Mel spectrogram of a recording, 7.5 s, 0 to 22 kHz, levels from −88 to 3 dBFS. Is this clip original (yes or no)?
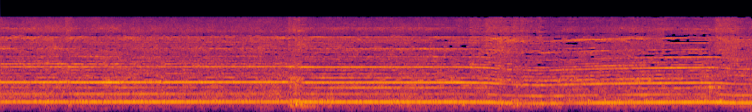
no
